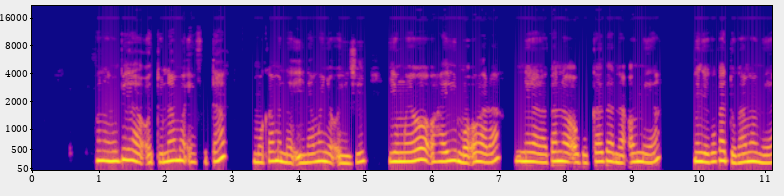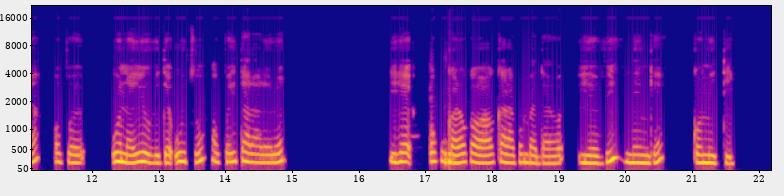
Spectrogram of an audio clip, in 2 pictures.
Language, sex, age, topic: Oshiwambo, female, 18-24, agriculture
